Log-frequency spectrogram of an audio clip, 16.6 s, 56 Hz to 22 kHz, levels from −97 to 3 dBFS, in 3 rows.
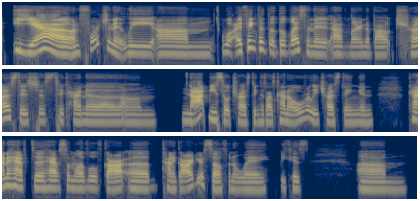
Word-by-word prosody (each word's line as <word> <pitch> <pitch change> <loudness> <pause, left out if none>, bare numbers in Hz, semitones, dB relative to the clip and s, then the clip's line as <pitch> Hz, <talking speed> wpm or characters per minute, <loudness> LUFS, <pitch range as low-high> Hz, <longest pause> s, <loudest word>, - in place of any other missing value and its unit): Yeah, 190 - +8
unfortunately, 175 - -2
um, 165 -1 -4
well, 195 0 -5
I 200 - +4
think 290 +5 +3
that 255 -3 -3
the 195 -2 -5
the 195 +2 -5
lesson 195 -1 -1
that 165 -2 -4
I've 165 -1 -4
learned 165 0 -6
about 160 0 -7
trust 205 +4 -1
is 155 0 -5
just 165 +1 -8
to 170 - -10
kinda, 155 -1 -6
um, 150 0 -15 0.3
not 165 -1 +6
be 190 -3 -2
so 165 -3 -2
trusting 150 0 -7
'cause 155 +1 -15
I - - -4
was 155 - -6
kinda 170 -4 -4
overly 170 +3 -7
trusting 155 -1 -7
and 150 +1 -13 0.4
kinda 190 +1 +4
have 175 -5 +3
to 165 -1 -4
have 165 0 0
some 175 -1 -8
level 160 +1 -7
of 160 - -17
guar 150 +2 +2
uh, 155 -1 -3 0.2
kinda 155 -2 -3
guard 165 +4 +1
yourself 145 -7 -5
in 155 - -12
a 145 - -12
way 145 +1 -9
because, 155 -1 -14 0.6
um, 145 -1 -8
165 Hz, 175 wpm, -22 LUFS, 155-175 Hz, 0.6 s, Yeah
